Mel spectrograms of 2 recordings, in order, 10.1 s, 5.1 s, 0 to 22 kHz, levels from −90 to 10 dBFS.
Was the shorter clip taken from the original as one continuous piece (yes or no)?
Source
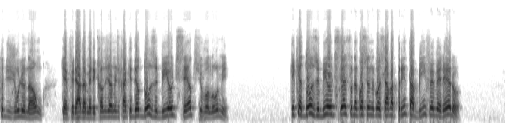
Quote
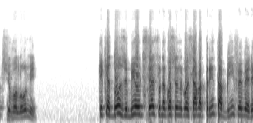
yes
